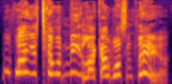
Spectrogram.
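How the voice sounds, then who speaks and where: Casting: a shameless, scheming mama, formant-shifted, chipmunk-high. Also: expressive, moderate pace, a bit bright, heavily acted. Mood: unbothered. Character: shameless, gross, scheming old mother. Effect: formant shifted, pitched-up chipmunk voice. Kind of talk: improvised comedy sketch.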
